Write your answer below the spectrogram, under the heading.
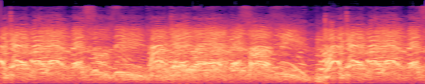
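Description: A large crowd of hundreds of Isfahan farmers shouts and chants together in loud, sustained bursts, many voices blending into a rough roar with brief dips between phrases. They are protesting over their water rights on Wednesday, in front of the Khaju Bridge in the dry bed of the Zayandeh Rud.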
